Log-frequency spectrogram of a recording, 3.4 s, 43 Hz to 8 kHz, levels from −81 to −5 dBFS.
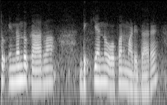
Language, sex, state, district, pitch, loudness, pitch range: Kannada, male, Karnataka, Bangalore, 135 Hz, -17 LUFS, 120-145 Hz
